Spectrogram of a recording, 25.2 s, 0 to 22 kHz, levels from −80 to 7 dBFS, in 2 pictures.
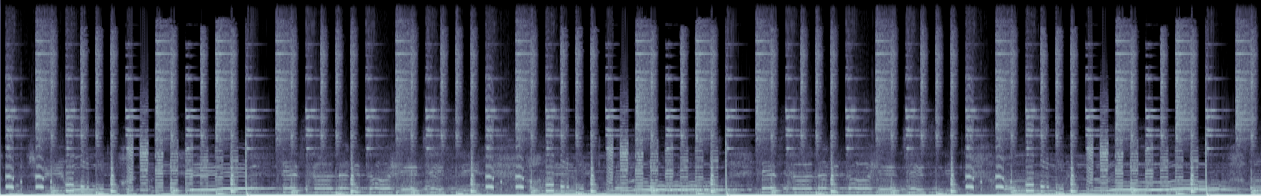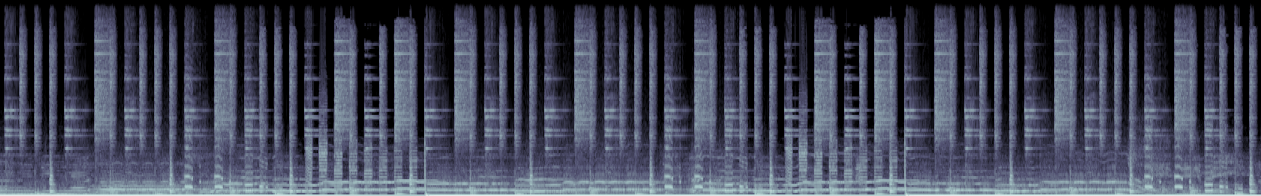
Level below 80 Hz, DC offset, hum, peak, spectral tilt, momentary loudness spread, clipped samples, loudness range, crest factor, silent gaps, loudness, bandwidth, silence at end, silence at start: -8 dBFS; under 0.1%; none; 0 dBFS; -5.5 dB/octave; 5 LU; 10%; 2 LU; 4 dB; none; -6 LUFS; 20 kHz; 0 s; 0 s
